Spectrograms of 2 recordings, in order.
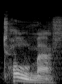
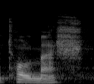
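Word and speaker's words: Tollemache: an aristocratic family here told mash spell tea o WL e ma CH e told mash there was the tol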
